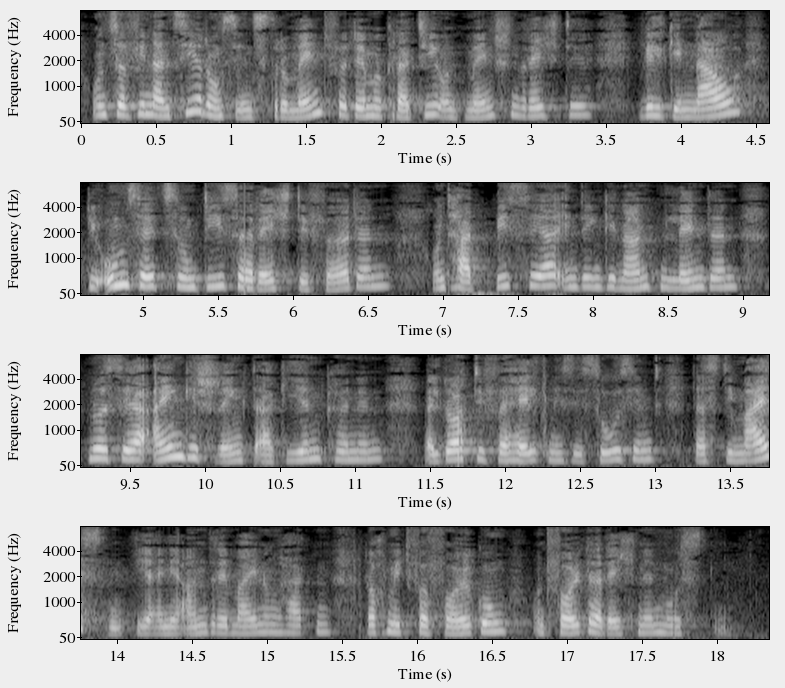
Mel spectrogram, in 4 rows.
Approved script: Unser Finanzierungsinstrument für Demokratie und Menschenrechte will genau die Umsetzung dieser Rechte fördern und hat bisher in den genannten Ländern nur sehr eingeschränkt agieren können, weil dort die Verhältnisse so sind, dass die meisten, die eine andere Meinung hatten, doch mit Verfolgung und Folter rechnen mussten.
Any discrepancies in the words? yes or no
no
